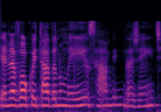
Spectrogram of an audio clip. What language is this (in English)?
Portuguese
